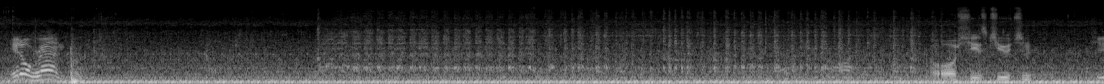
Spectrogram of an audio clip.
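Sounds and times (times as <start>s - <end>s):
engine cranking on starter: 3.0s - 10.3s.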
